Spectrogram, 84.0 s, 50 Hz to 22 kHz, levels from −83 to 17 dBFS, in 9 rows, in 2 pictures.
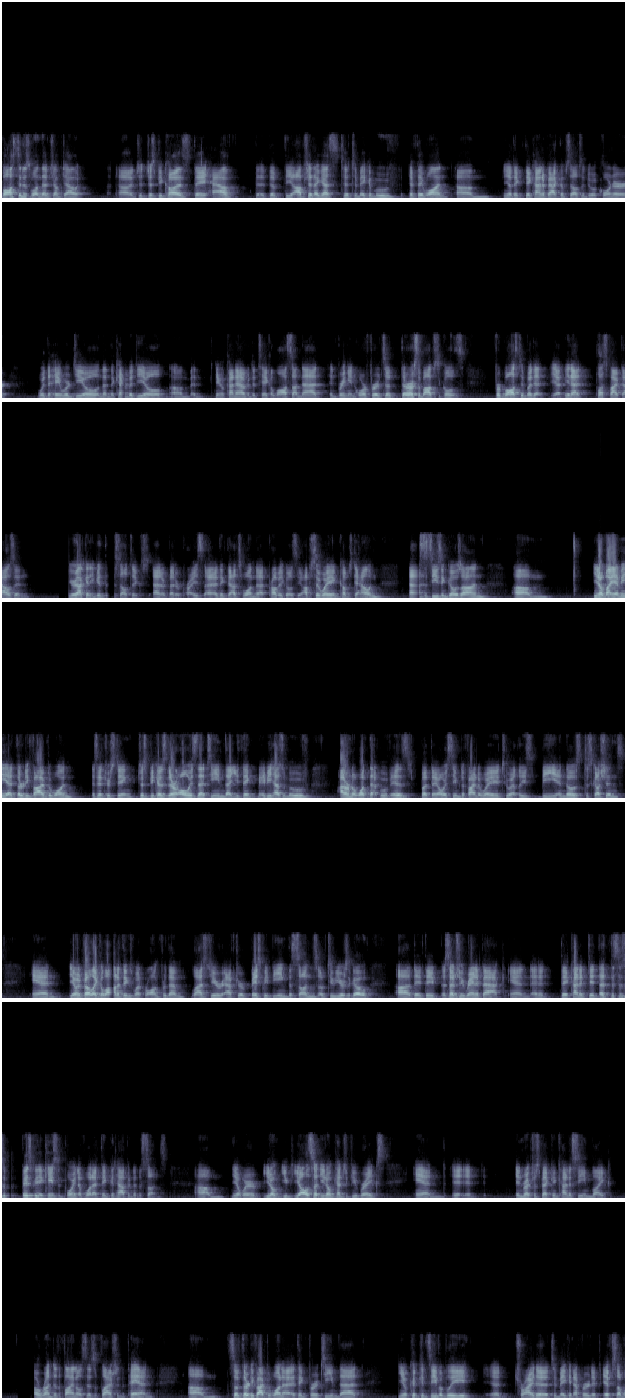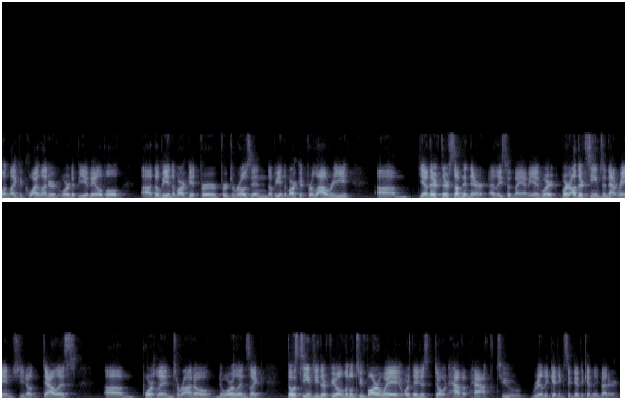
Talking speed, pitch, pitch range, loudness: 250 wpm, 120 Hz, 115-130 Hz, -24 LUFS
